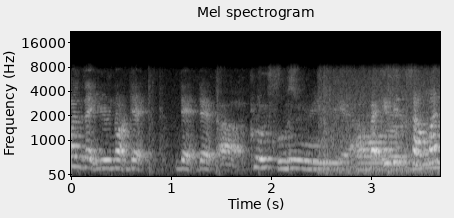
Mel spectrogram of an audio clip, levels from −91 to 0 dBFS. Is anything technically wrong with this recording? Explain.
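No, nothing here is technically wrong: it's ordinary call-quality speech with the highs topping out around 8 kHz, and the room's background noise that rises by about 16 dB around the 2.5-second mark is just part of the recording.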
